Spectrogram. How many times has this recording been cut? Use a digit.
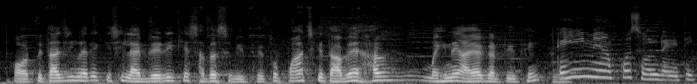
1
